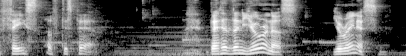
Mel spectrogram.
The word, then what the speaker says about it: Uranus: might not be possible Uranus yeah that's what I'm thinking and thing with the pronounciation on the first syllable right rod yeah we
